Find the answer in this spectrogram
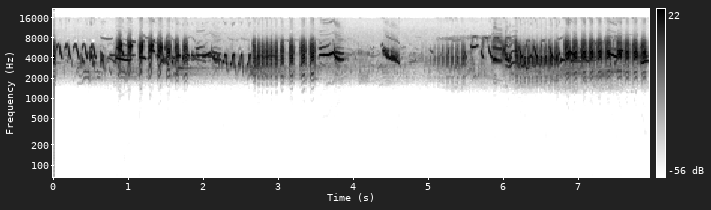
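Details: A siskin feeding in an alder, delivering a long, busy twittering stream of high chirps and rattling trills, broken by two short wheezy notes around the middle, then resuming densely.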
